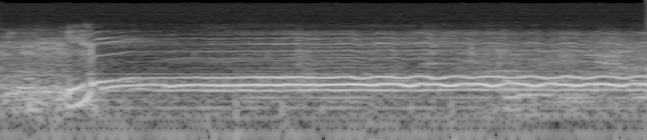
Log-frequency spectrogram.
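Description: Live gospel quartet music: a quick downward swoop about half a second in, then a chord held steady with a slow wavering vibrato.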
